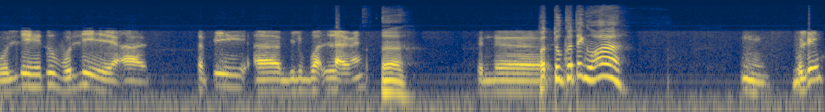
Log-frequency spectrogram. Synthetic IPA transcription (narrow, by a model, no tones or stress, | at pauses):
bolɛht̪ubolɛhə | t̪apiəbilobuat̪̚lamana | kənəpət̪ukət̪eŋɔʔa | m | bolɛh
